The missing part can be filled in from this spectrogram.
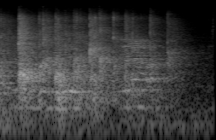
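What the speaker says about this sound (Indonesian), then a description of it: "Kita tepuk tangan dulu Ibu" A classroom group claps together in a brisk burst of taps that tapers off, mixed with people talking.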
